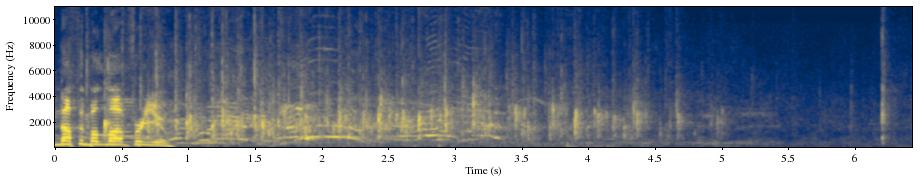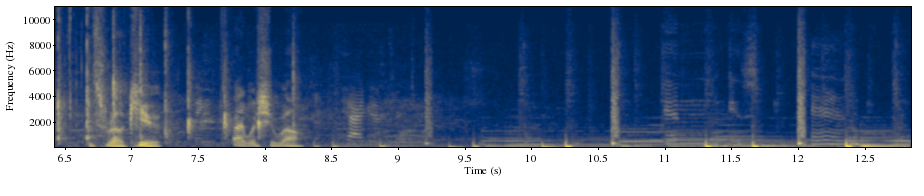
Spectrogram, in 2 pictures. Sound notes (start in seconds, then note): 1.6 audience applauds; 8.2 relaxed hip hop music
